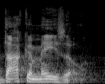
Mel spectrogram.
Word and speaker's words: dokimazo: In verse 28, this word examine that we read is spelled in the Greek, it's pronounced dokimazo, D-O-K-I-M-A-Z-O, dokimazo, examine yourself. The Bauer,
